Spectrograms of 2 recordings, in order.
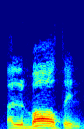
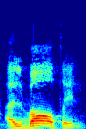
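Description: First: The long a vowel is heavy and full. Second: The same.

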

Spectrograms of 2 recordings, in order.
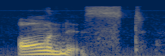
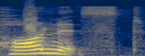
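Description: First: The word begins with a vowel sound. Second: The word begins with an h sound. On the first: The speaker calls it right. "O is pronounced" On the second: The speaker calls it wrong. "Don't say honest"

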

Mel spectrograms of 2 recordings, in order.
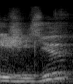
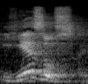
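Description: First: The name is pronounced the French way. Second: The name is pronounced the German way. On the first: "по-французски Jésus" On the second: "по-немецки Jesus"

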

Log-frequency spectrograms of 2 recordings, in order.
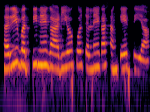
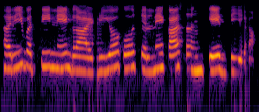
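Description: First: The sentence is read quickly. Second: The sentence is read slowly.

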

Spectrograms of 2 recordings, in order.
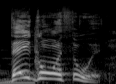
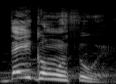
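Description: First: The words are said at normal volume. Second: The words are said at raised volume.

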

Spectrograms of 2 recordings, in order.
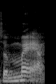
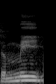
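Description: First: It is pronounced the Vietnamese way, with Vietnamese tone. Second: It is pronounced the English way, like 'mee'. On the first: "tiếng Việt thì mình có thể nói là .mẹ cũng được" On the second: "tiếng Anh"

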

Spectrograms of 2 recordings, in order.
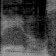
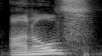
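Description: First: It uses the American pronunciation of the word. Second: It uses the European pronunciation of the word. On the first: "I'm American. We pronounce it as deep annals" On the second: "that's like the European pronunciation"

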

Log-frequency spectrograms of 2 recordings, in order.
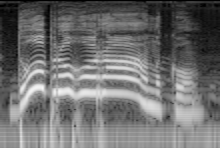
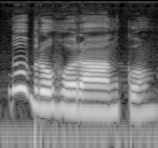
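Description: First: The greeting sounds joyful and bright. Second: The greeting sounds sad and downcast. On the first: "Радісно" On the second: "Сумно"

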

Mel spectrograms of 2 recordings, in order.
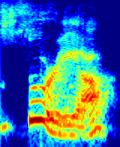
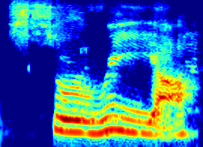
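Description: First: The y sound is short and single. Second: The y sound is doubled and held longer. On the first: It names the country. "the country name Surya" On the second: It describes a female as Syrian. "You got the check on it, so it gives it a little bit of added emphasis"

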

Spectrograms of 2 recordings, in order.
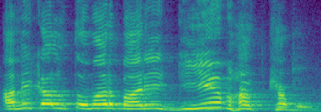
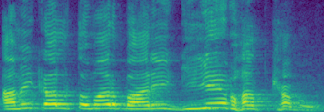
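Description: First: The word গিয়ে is stressed. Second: The same.

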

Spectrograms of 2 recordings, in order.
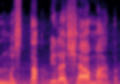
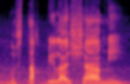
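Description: First: The last word ends with an a vowel. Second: The last word ends with an i vowel. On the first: The speaker calls it wrong. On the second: The speaker calls it right. "rubah mustaqbilasyami"

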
